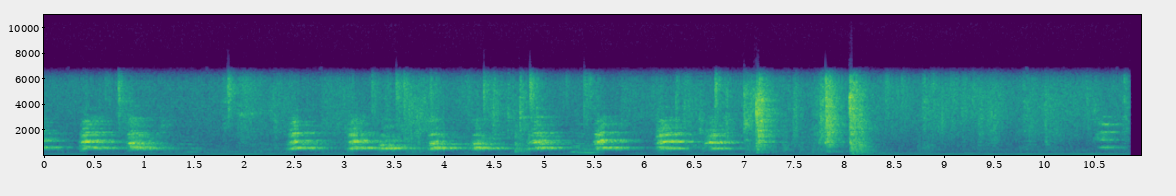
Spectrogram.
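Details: Black and Tan Coonhound named Baby, a shelter dog available for adoption, indoors: a run of loud barks and baying yelps, roughly two per second in irregular bursts, with a steady electrical hum underneath.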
